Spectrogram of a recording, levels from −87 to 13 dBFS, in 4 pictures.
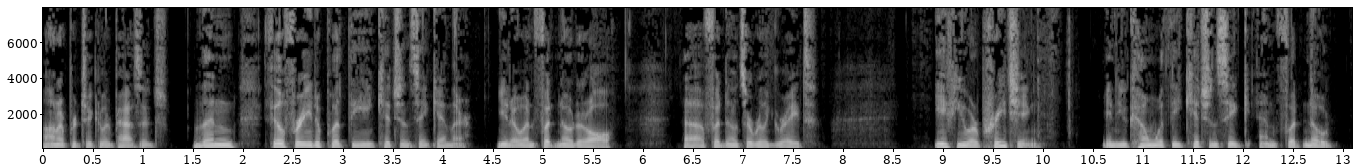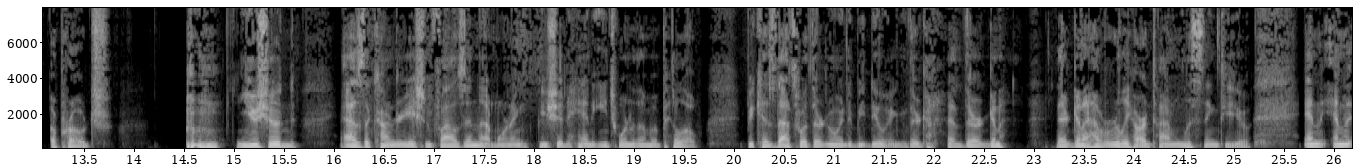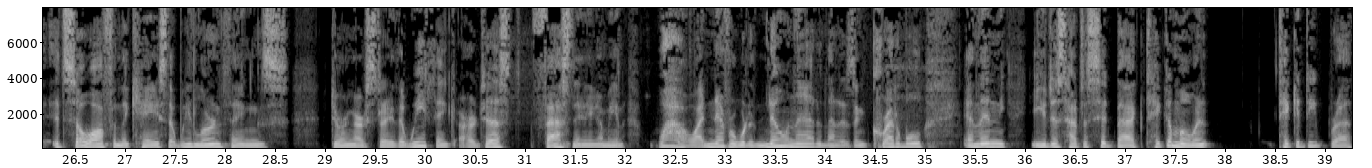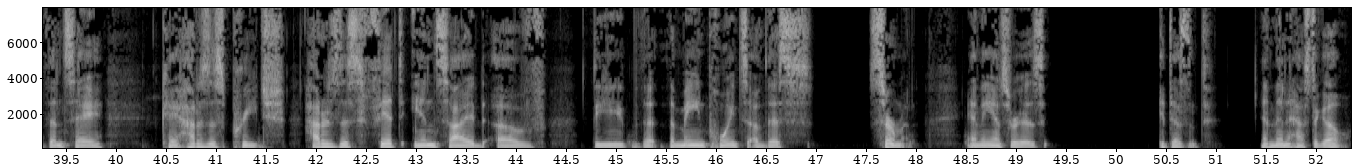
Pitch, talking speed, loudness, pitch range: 120 Hz, 185 wpm, -18 LUFS, 105-140 Hz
